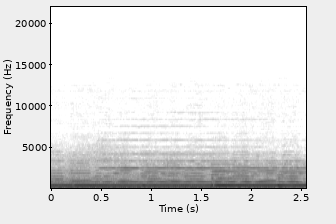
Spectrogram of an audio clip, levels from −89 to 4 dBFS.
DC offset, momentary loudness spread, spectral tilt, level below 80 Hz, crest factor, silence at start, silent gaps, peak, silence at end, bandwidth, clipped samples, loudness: under 0.1%; 3 LU; -9.5 dB/octave; -42 dBFS; 10 dB; 0 s; none; -12 dBFS; 0 s; 4.6 kHz; under 0.1%; -23 LUFS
